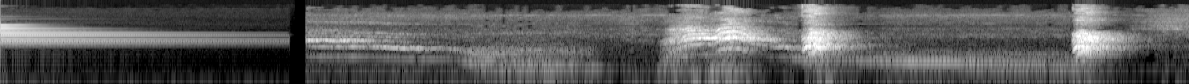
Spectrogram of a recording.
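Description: A transition chime rings out and fades. Then a Pomeranian gives a long falling cry and three sharp barks in the last few seconds.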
